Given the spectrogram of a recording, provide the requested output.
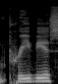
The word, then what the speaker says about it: previous: Do you require any previous experience?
